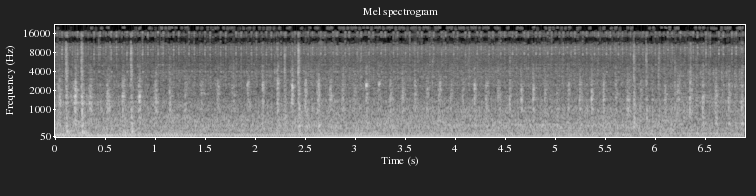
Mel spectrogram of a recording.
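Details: 2012 BMW 135i N55 engine at idle: sharp metallic ticking knocks repeating steadily above the engine hum; rod knock or lifters suspected, cause uncertain.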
